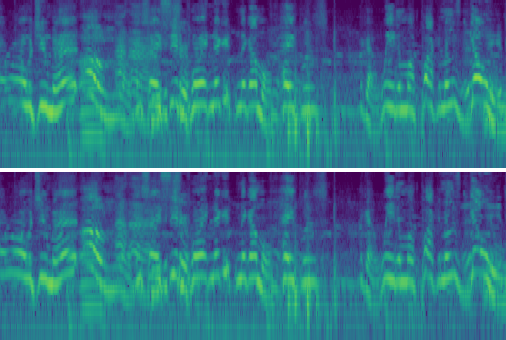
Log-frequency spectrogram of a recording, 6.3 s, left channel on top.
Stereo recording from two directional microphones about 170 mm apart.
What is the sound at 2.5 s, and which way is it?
Speech, 45° right (ahead or behind).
